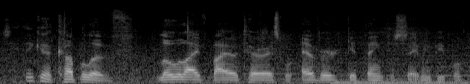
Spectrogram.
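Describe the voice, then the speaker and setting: A man's voice: on the low side, fairly even intonation, brisk, gravelly, noisy background. A young man with an American accent acting a cocky, sarcastic, wisecracking superpowered rebel in a video game. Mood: teasing. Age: young adult. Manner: flippant, sarcastic.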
